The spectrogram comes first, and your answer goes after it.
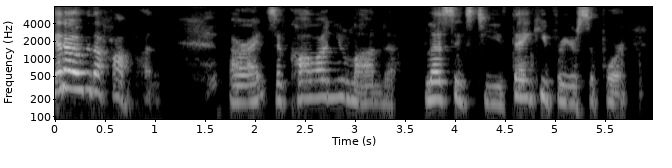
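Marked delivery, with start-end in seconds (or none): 0.0-1.1 strong, broad Southern drawl, raised and high. Quoting a woman's advice the way she says it: big Southern accent. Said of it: "she got a big southern accent. She's like".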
